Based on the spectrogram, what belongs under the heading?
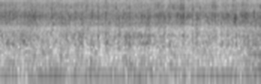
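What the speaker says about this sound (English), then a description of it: "I'm just gonna run this fresh water in over these crawfish to clean them off and to purge them until the water runs clean." Fresh tap water runs steadily over live crawfish being rinsed and purged, a continuous close hiss and trickle of flowing water with no voices.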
